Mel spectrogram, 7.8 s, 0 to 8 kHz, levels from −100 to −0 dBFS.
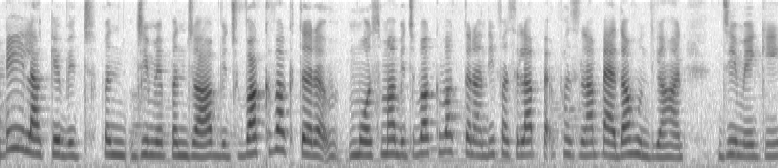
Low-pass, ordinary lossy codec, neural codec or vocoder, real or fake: none; none; none; real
